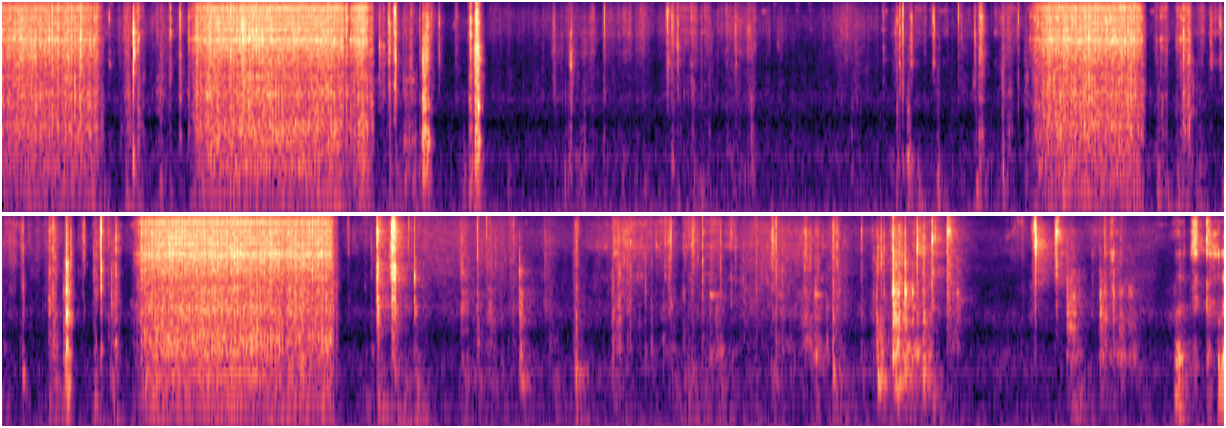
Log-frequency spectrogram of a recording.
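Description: A sewing machine stitches the seam of a small fabric purse in short, rapid whirring runs separated by pauses, close and fairly quiet, with someone talking in between.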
